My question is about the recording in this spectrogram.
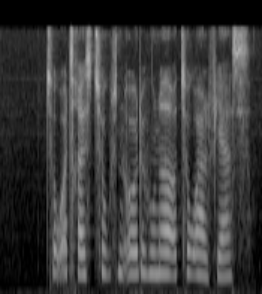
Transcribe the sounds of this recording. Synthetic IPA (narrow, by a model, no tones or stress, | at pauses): t͡sʰo̝̰ːɒt͡sʰʁast͡sʰṵːsn̩ʔɔ̽ːɾəɦunɐð̞ˠɒ̽t͡sʰo̝̰ːɒ̽hælfjæɐs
